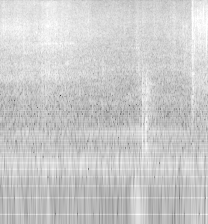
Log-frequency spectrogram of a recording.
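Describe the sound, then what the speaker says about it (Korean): Garlic and onion sizzle in a hot pan as cucumber goes in for a Korean chive stir-fry with balsamic, a steady close frying hiss with a few brief louder crackles, no talk. "여기 칙 소리가 올라오면 어느 정도 달궈진 것 같아요"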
